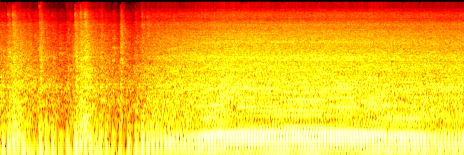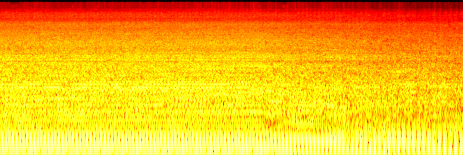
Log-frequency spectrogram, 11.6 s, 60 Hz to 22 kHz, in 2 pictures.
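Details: 2005 Honda TRX650 Rincon, 650cc single-cylinder four-stroke, after carburetor float valve fixed; few rough catches then steady, even thump at idle with low beat; runs smoothly and fuels properly, normal idle.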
